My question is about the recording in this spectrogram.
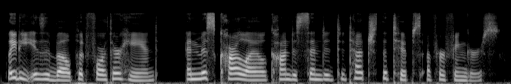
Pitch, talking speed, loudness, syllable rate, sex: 225 Hz, 200 wpm, -21 LUFS, 5.6 syllables/s, female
